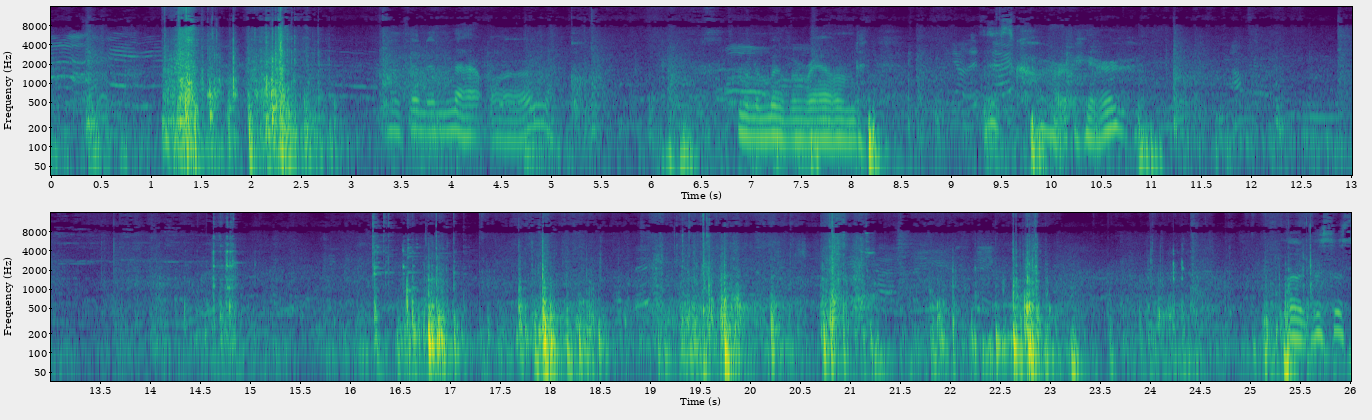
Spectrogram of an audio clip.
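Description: Objects clatter and rustle as a hand rummages through a pile of things.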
